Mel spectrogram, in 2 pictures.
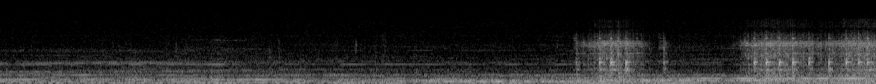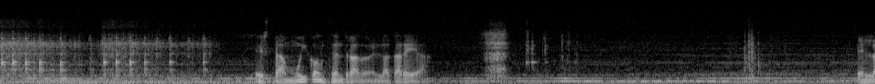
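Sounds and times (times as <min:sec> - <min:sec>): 
low hum: 0:00.0 - 0:17.5
sewing machine sewing human skin: 0:05.8 - 0:06.6, 0:07.4 - 0:11.0
speech: 0:11.5 - 0:13.2, 0:17.4 - 0:17.5.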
